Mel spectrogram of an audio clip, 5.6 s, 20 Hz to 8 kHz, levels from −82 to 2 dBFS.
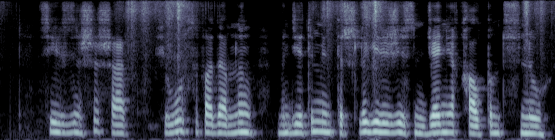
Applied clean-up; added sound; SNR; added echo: none; Rattle (instrument); 13 dB; none.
